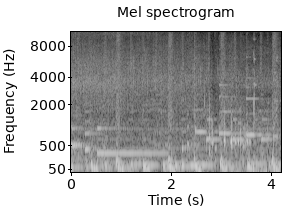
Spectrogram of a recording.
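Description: Vegetables sizzling in a stainless-steel saucepan as shelled broad beans are dropped in by hand, with a few small clicks of beans and pan.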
